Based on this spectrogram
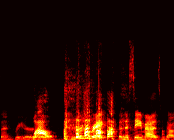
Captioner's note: laugh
